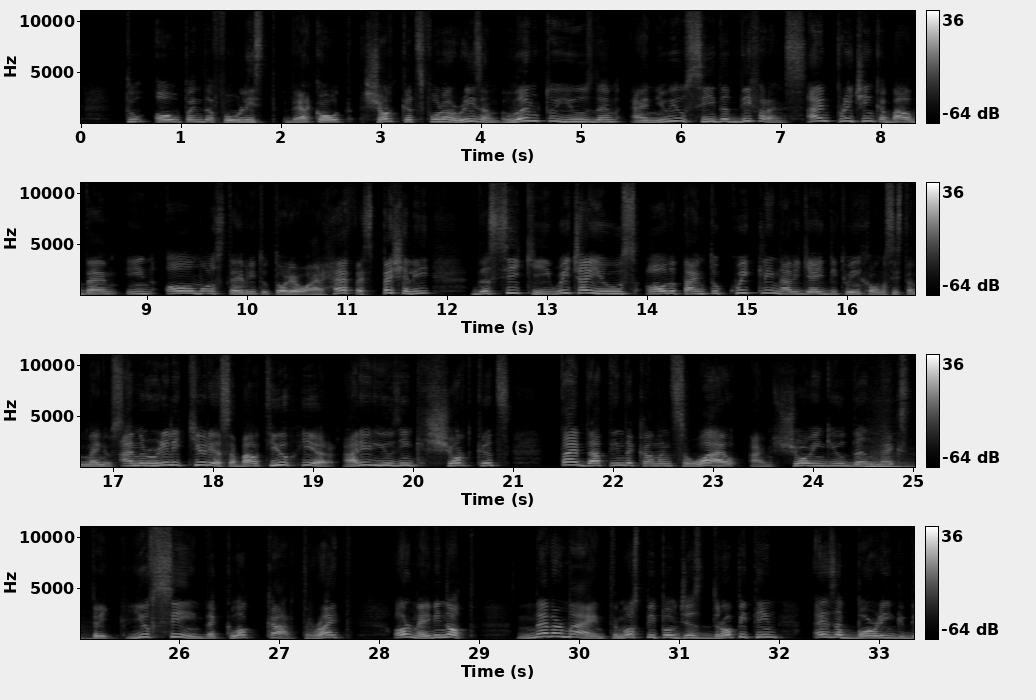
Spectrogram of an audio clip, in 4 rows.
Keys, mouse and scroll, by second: 12.8 c, 15.7 typing.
